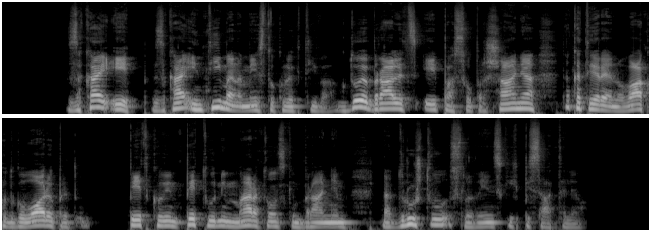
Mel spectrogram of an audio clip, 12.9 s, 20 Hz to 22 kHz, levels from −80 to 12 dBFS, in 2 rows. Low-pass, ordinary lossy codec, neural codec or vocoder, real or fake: none; none; none; real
